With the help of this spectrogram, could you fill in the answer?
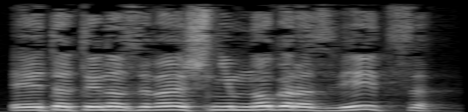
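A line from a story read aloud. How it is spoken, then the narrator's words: Resigned grumble. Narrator (Russian): проворчал виконт, но по его тону было понятно, что он уже сдался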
